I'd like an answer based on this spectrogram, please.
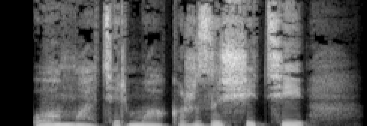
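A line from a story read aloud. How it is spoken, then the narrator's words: Relieved exhale. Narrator (Russian): выдохнула Малфутка, чувствуя, как с нее спало оцепенение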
